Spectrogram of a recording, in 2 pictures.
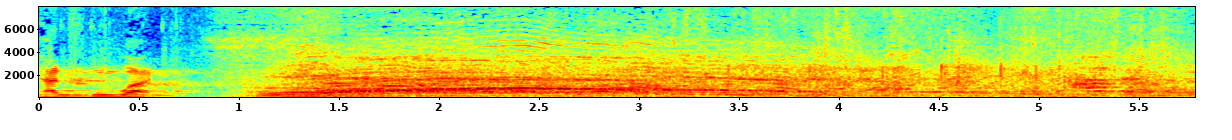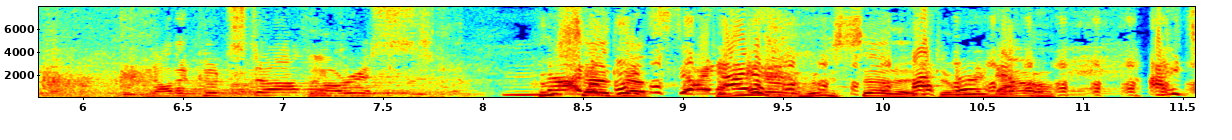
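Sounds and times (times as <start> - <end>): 
speech: 0.0 - 1.9, 6.2 - 11.5
cheering in parliament: 1.1 - 4.4
laughter: 1.1 - 11.5.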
